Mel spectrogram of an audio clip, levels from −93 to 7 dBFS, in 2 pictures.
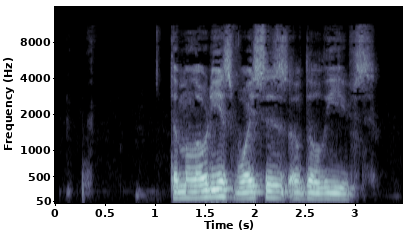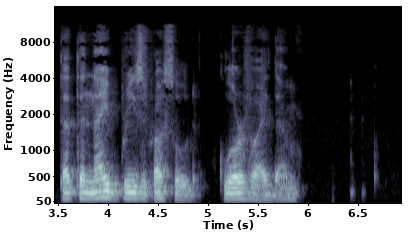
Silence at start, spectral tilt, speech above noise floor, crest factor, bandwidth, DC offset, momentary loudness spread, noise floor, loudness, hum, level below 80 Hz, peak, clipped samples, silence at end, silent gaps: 1.15 s; -6.5 dB/octave; 43 dB; 16 dB; 11.5 kHz; under 0.1%; 17 LU; -61 dBFS; -18 LUFS; none; -52 dBFS; -2 dBFS; under 0.1%; 1.05 s; none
